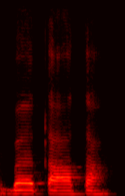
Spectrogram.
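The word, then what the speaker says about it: batata: लेकिन पहला वाला आ जो है साइलेंट है, बाकी दोनों आ जो है ओपन है, बताता, ठीक है।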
